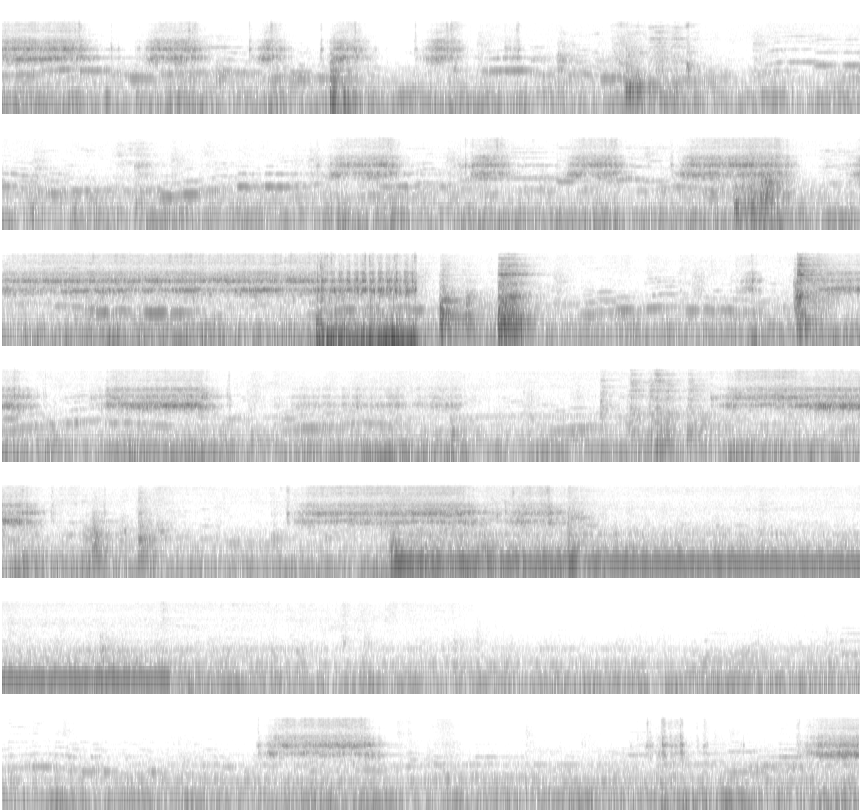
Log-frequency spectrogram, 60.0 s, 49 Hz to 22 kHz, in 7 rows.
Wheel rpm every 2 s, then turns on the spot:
30, 10, 0, 0, 0, 10, 20, 30, 30, 70, 50, 0, 20, 40, 10, 0, 30, 20, 20, 40, 0, 0, 0, 0, 0, 0, 0, 30, 0, 20.
28-30 34-36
